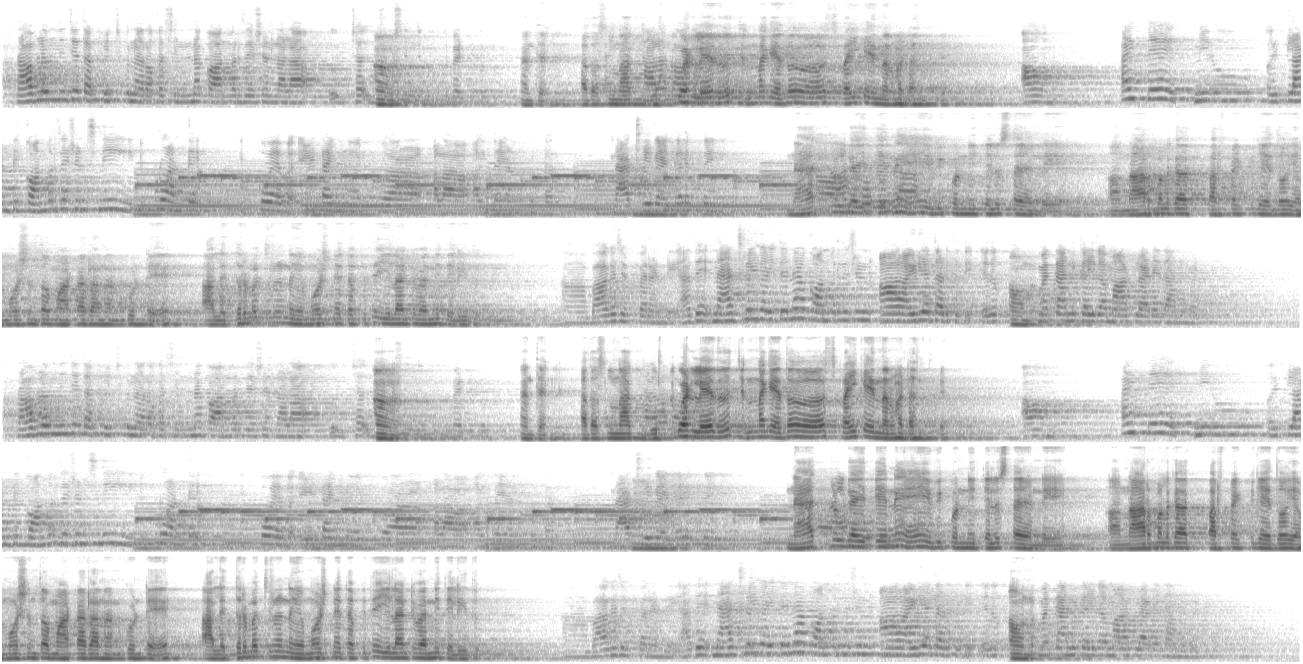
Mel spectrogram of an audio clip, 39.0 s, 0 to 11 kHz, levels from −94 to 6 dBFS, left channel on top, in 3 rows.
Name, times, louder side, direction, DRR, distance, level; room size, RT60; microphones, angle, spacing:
voice 1, 0.1-4.9 6.0-7.5 10.2-10.6 11.2-15.0 15.6-18.6 19.0-20.2 21.1-22.2 24.1-24.6 31.6-36.0 36.3-38.0, left 2 dB, 40° left, 5 dB, 1.0 m, -46 dB
voice 2, 3.7-4.0 5.2-9.5 19.3-19.7 20.8-23.6 24.0-27.7 28.0-30.7 36.0-36.3, right 5 dB, 90° right, 11 dB, 0.6 m, -35 dB
sound 1, 14.3-22.2, right 1 dB, 15° left, 1.4 m, -45 dB
21.0 x 21.0 x 2.7 m, 3.0 s
head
